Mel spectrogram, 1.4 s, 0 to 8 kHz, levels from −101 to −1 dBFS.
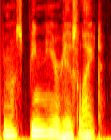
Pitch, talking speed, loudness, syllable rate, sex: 95 Hz, 255 wpm, -14 LUFS, 4.6 syllables/s, male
